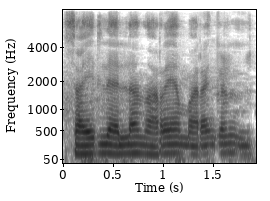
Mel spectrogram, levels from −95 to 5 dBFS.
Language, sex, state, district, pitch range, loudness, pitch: Tamil, male, Tamil Nadu, Kanyakumari, 120-125 Hz, -15 LUFS, 120 Hz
